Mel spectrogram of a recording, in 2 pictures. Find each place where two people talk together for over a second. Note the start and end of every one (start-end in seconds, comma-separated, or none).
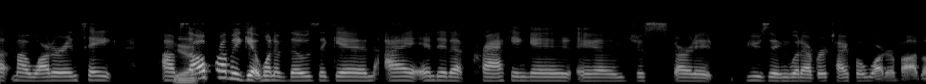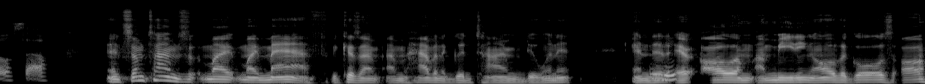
none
